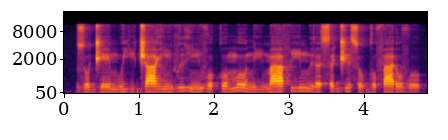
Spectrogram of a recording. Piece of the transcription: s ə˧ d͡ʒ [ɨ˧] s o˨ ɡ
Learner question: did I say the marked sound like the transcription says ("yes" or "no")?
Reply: no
